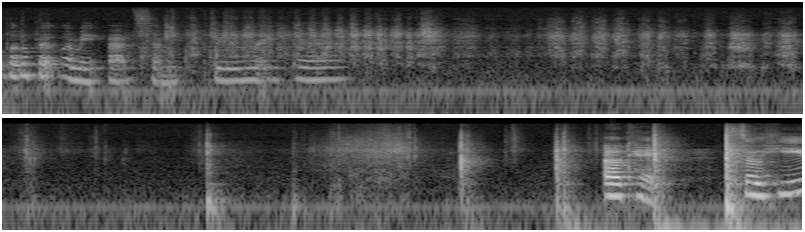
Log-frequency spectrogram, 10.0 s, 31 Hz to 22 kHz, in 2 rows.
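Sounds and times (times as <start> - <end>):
hand smoothing paper: 0.9 - 5.2, 7.0 - 7.6.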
